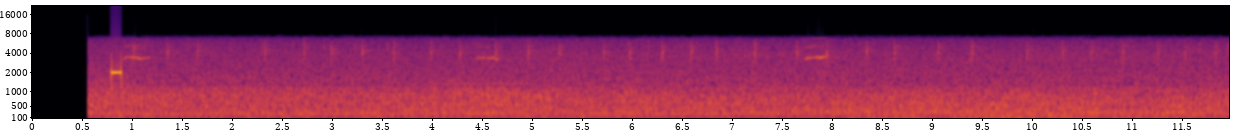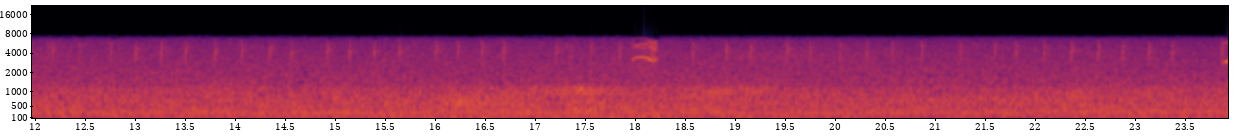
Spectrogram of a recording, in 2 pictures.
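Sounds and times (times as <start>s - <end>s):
faint even ticking: 0.6s - 23.9s
steady hiss: 0.6s - 23.9s
loud high beep: 0.8s - 1.0s
high bird chirps: 0.8s - 1.2s, 4.4s - 4.8s, 7.7s - 8.0s, 17.9s - 18.3s.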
